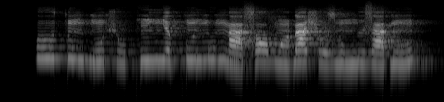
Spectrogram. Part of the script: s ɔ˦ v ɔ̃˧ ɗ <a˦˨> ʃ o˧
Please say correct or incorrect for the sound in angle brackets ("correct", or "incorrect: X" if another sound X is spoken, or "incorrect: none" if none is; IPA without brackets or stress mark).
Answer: incorrect: a˦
